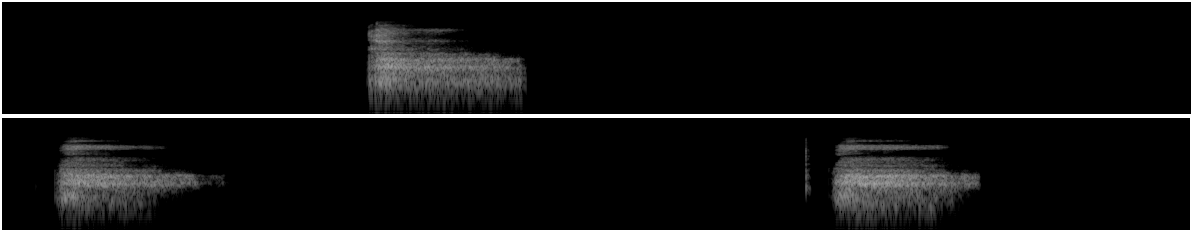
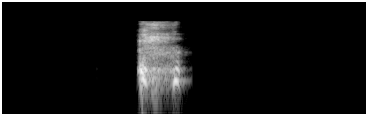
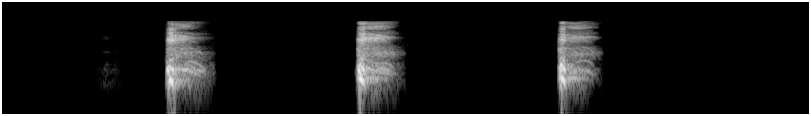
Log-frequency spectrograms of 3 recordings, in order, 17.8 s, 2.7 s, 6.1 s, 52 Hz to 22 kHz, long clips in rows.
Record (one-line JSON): {"exhalation_length": "17.8 s", "exhalation_amplitude": 1681, "exhalation_signal_mean_std_ratio": 0.31, "cough_length": "2.7 s", "cough_amplitude": 30017, "cough_signal_mean_std_ratio": 0.24, "three_cough_length": "6.1 s", "three_cough_amplitude": 30373, "three_cough_signal_mean_std_ratio": 0.22, "survey_phase": "beta (2021-08-13 to 2022-03-07)", "age": "18-44", "gender": "Female", "wearing_mask": "No", "symptom_none": true, "smoker_status": "Never smoked", "respiratory_condition_asthma": false, "respiratory_condition_other": false, "recruitment_source": "REACT", "submission_delay": "2 days", "covid_test_result": "Negative", "covid_test_method": "RT-qPCR", "influenza_a_test_result": "Negative", "influenza_b_test_result": "Negative"}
